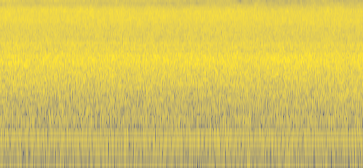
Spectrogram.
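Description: Underground metro station ambience: a steady, even rushing noise with a constant low hum underneath.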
